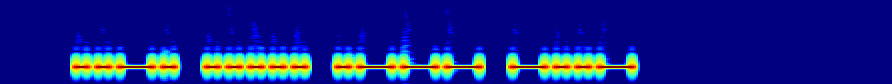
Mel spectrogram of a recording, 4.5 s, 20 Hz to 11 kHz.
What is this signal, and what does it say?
Morse code, heard as a keyed tone, about 22 wpm, 700 Hz. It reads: F5JX
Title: DXCC-100 Call Signs - 4 Characters - 22wpm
